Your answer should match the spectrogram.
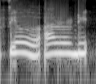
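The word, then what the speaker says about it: فِي الْأَرْضِ: Harus dibacanya itu alif lam dibaca jelas, fil ardi. Nah, huruf filnya ini dibaca dengan jelas. Terus huruf ro-nya ini dibaca dengan tebal atau takhim.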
